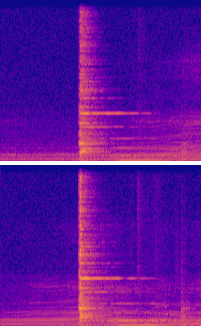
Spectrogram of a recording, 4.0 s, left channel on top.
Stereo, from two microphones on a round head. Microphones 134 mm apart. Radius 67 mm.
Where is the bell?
70° right (ahead or behind), 0.6 m.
